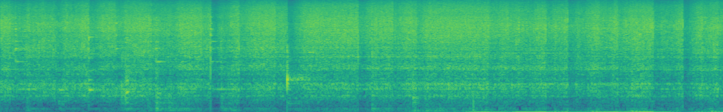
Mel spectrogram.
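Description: Chopped tomatoes, green chillies and curry leaves sizzling steadily in hot oil in a pot, stirred with a metal spoon that gives a few light clicks against the pan.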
